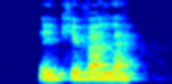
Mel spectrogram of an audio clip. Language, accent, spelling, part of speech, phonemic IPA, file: French, Canada, équivalait, verb, /e.ki.va.lɛ/, LL-Q150 (fra)-équivalait.wav
- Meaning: third-person singular imperfect indicative of équivaloir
